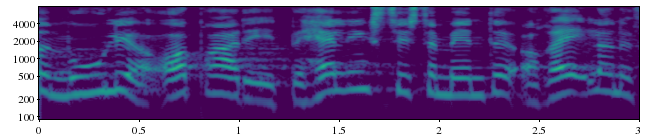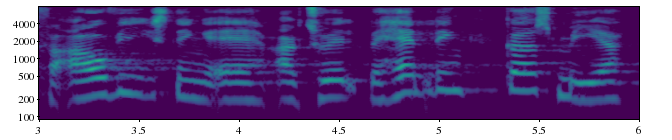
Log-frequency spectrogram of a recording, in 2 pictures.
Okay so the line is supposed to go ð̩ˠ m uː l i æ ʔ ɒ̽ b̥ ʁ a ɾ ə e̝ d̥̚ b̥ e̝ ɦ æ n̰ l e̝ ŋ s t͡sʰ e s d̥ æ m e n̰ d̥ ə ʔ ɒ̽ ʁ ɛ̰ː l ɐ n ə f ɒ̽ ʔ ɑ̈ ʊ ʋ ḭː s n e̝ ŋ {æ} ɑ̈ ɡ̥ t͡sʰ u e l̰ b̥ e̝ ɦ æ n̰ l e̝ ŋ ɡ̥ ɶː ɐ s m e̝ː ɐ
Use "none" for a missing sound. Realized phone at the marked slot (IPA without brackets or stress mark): æ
